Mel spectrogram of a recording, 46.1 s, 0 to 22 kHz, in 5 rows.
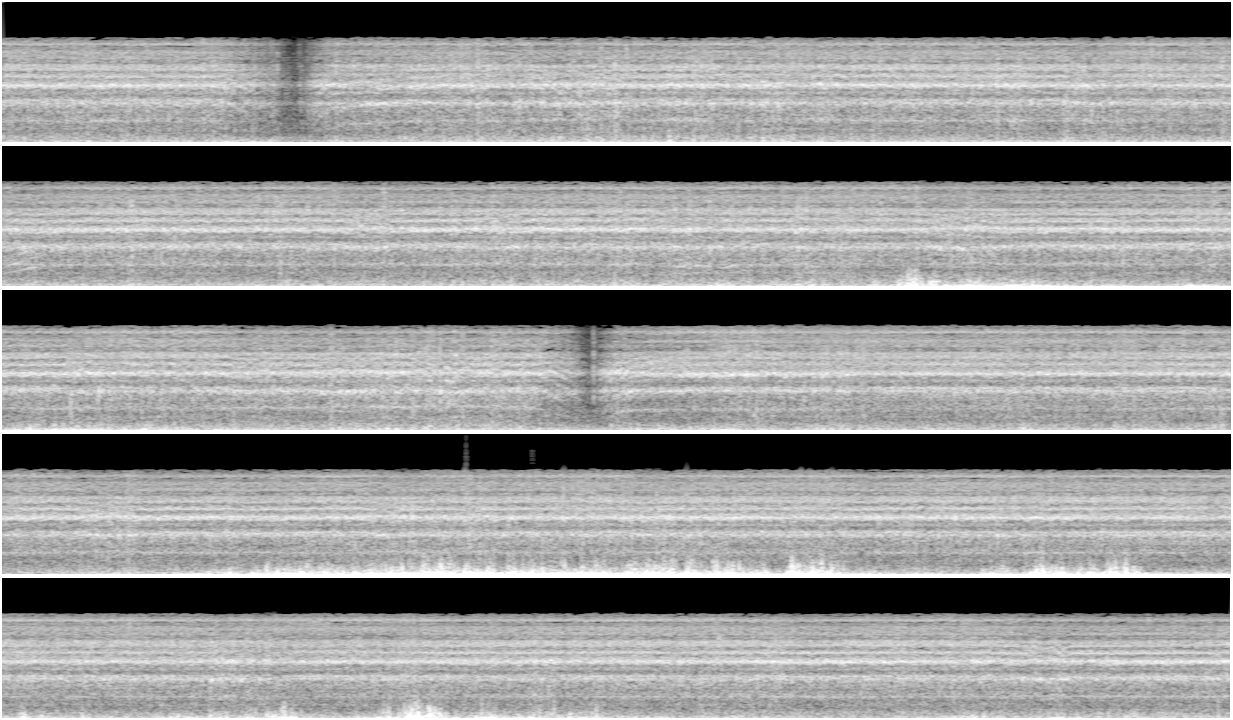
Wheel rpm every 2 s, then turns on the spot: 140, 120, 160, 160, 160, 160, 160, 160, 160, 160, 160, 130, 160, 160, 160, 160, 160, 160, 160, 160, 160, 160, 160.
none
